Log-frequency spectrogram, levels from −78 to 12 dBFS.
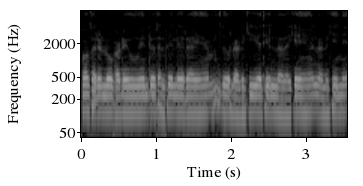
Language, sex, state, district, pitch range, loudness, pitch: Hindi, male, West Bengal, Purulia, 115-120 Hz, -32 LUFS, 115 Hz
